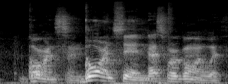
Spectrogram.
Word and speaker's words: Göransson: Göransson.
